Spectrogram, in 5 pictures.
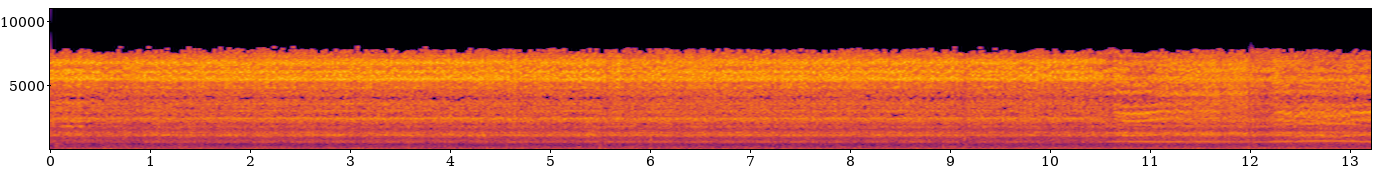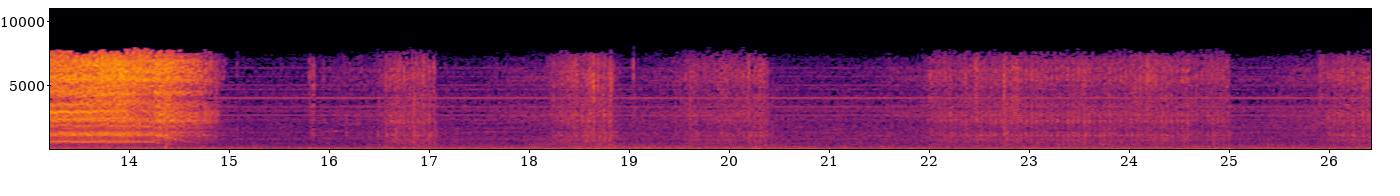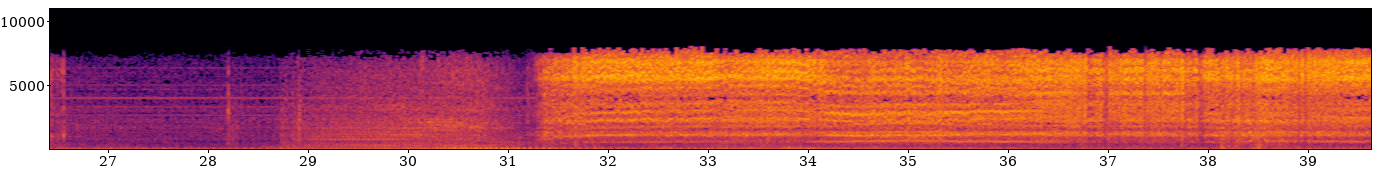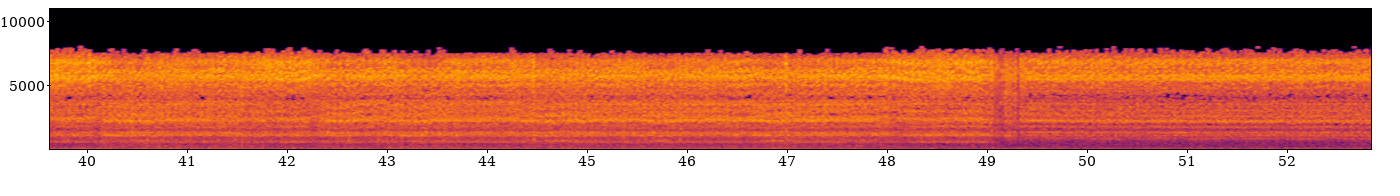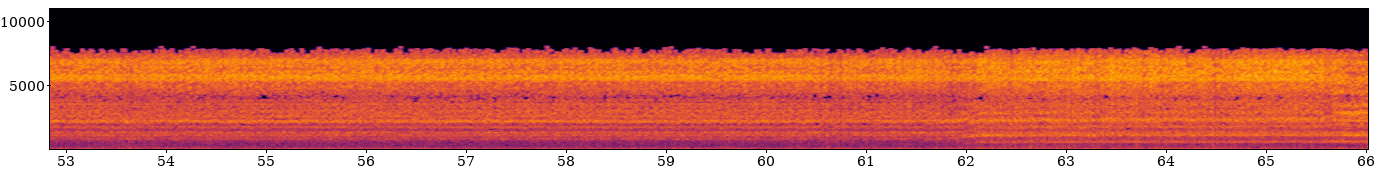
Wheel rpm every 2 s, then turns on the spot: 160, 160, 160, 160, 160, 160, 160, 30, 10, 10, 0, 20, 10, 0, 0, 30, 160, 160, 160, 160, 160, 160, 160, 160, 140, 120, 120, 110, 110, 110, 110, 150, 160.
18-20 22-26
